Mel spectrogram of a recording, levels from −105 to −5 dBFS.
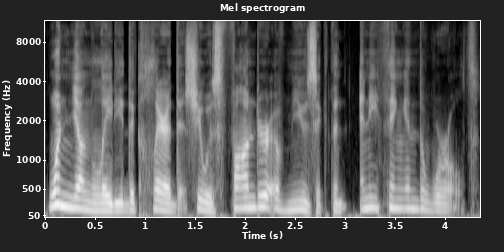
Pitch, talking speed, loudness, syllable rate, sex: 155 Hz, 205 wpm, -19 LUFS, 5.4 syllables/s, male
